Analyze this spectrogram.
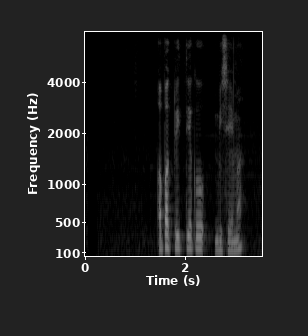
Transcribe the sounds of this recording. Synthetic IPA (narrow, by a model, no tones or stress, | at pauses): ʌpʌkrit̪jʌkobisʌjma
